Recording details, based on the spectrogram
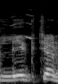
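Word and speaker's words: lecture: इसी यू आरई को यदि किसी वर्ड के अंत में यू आरई मेरे दोस्त आ जाता है तो यू आरई को समझने का ज्यादा प्रयास हम लोग करेंगे इसी यू आरई को अ प्रोनंसिएशन किया जाता है ठीक इसी इसी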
